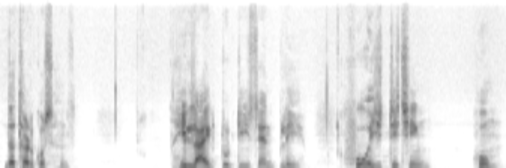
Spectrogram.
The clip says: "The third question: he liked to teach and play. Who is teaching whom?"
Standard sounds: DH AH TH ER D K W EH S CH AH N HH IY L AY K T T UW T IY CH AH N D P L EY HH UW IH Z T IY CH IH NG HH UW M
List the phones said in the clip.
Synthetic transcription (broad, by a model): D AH T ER D K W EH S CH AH N HH IY L AY K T T UW T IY S AH N D P L EY HH UW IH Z T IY CH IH NG HH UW M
